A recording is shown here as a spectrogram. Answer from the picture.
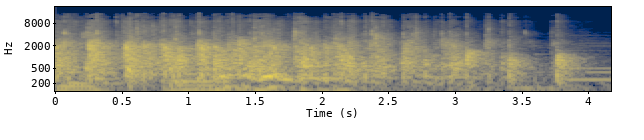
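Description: An audience claps and applauds at the end of a song, and the applause dies away near the end.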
